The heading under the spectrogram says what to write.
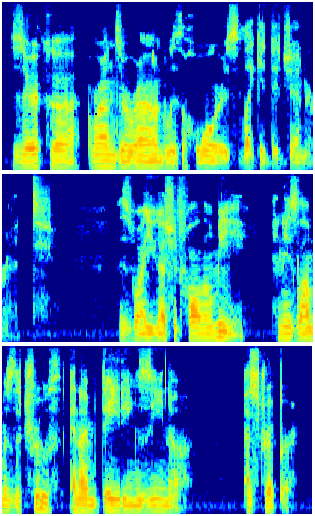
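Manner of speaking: put-on, low, slow, flat, matter-of-fact deadpan. Imitating Sneako speaking to the camera: imitating someone's deadpan delivery. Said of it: "he'll look deadpan at the camera and say".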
